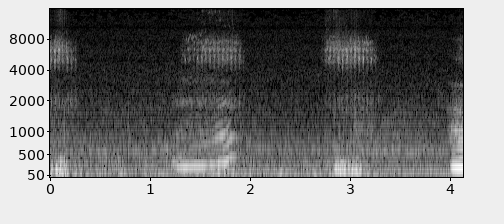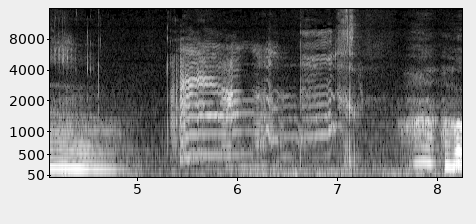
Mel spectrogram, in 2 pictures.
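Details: Big Maine Coon cat from a cattery in the south of France giving a few short rising chirps, then fuller drawn-out harmonic meows in the second half, while a person talks softly in French nearby.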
